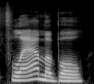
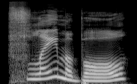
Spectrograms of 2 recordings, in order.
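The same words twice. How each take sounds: First: The first vowel is a short A sound. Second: The first vowel is a long A sound. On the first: The speaker calls it right. "It's the uh, short A" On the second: The speaker calls it wrong. "we don't say"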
